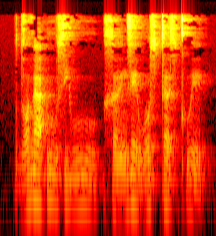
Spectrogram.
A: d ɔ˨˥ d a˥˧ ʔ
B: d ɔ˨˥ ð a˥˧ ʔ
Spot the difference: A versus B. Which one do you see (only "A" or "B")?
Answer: B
